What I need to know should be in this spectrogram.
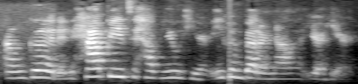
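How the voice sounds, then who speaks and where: A woman's voice: on the high side, normal speed, a bit bright, a little hiss or hum, rough recording. Upbeat woman hosting an online talk show. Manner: upbeat, repeats pleas for emphasis. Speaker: host.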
